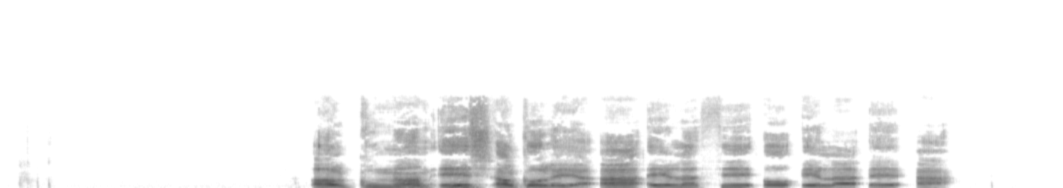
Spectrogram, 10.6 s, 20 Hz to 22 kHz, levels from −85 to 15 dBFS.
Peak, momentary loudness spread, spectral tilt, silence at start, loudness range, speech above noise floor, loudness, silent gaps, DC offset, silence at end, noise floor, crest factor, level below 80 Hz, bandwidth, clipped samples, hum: -10 dBFS; 10 LU; -4 dB/octave; 3.1 s; 6 LU; 57 dB; -27 LUFS; none; under 0.1%; 1.15 s; -84 dBFS; 20 dB; -84 dBFS; 11 kHz; under 0.1%; none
